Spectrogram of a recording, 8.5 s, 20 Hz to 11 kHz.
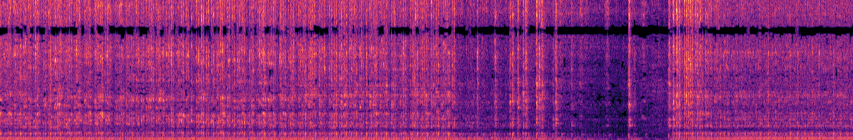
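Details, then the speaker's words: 1942 Chevrolet G506 truck engine, first run after revival on a 12-volt battery with the distributor adjusted. It sits on a high choke idle that can't be lowered, and the mixture screw has no effect. Revs up, drops and settles back with no knocking. Sounds good and healthy. "not bad at all at least she's uh sitting here idling doesn't want to without the choke and i can't bring the idle down at all"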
